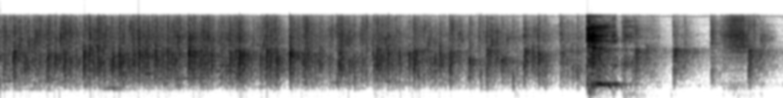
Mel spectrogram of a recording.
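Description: A church congregation claps hands during a worship service, soft and fairly distant, with scattered uneven claps and faint background noise.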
